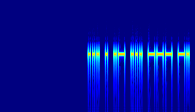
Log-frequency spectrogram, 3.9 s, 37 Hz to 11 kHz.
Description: Morse code, heard as a keyed tone, about 27 wpm, 700 Hz. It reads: SEASON
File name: Easy Words - Speed-Racing with Hints - 22wpm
